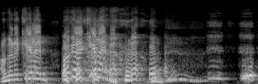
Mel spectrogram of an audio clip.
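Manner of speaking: furious, high, loud voice with laughter. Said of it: "I was like".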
